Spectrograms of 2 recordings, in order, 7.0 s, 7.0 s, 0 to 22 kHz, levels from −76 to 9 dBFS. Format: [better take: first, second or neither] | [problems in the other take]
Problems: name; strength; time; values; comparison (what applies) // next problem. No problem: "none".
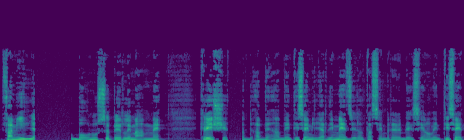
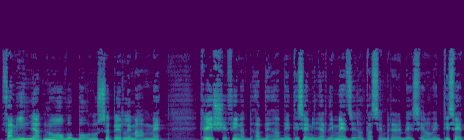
second | audio cutting out; at 0.5 s for 0.5 s and at 3.5 s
